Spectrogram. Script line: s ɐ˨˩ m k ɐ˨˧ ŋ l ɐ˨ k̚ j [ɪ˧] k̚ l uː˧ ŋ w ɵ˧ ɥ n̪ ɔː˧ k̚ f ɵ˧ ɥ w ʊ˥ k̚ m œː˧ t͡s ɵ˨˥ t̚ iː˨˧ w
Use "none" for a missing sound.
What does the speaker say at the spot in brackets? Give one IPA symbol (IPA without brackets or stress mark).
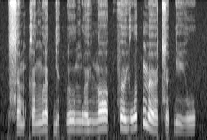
ɪ˧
